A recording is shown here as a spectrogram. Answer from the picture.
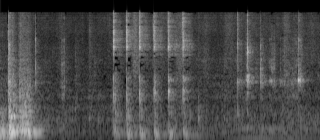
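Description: A small metal spoon scraping and clicking against a jar as cheese sauce is scooped out, in two quick runs of sharp clicks.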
